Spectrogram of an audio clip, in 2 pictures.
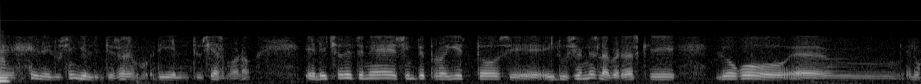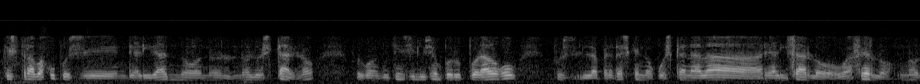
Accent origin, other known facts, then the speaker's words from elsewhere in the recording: Catalonia, Spain; born there; Bueno, yo nací en Cataluña, ¿no? Mi padre es navarro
